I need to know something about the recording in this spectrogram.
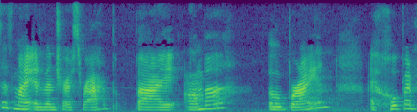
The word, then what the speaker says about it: Amba: My next whip, this is my Adventurous Wrap by Amba O'Brien. I hope I'm pronouncing her name right. It's like Amber, but with an H instead of a, with an AH instead of a ER.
